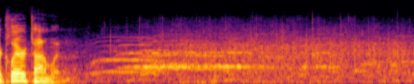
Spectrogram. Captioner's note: audience claps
